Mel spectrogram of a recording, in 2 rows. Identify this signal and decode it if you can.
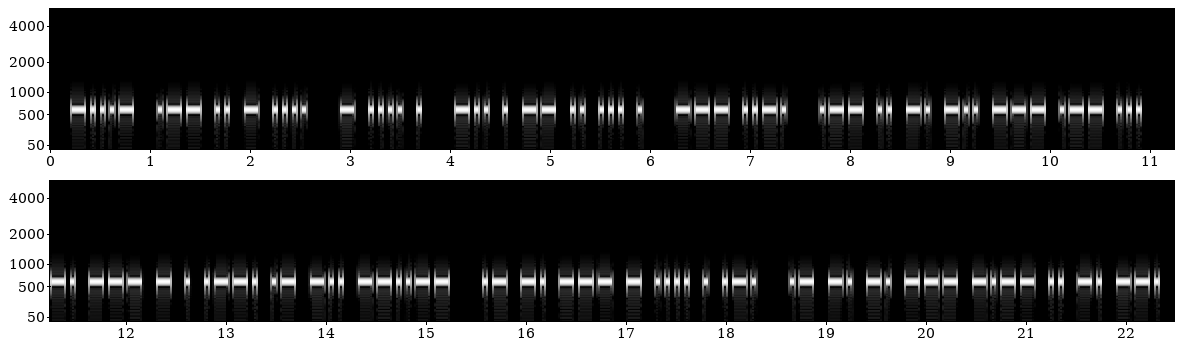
Morse code, heard as a keyed tone, about 25 wpm, 600 Hz. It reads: <BT> WITH THE DEMISE OF WINDOWS NOTEPAD, ANOTHER ANNOYING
